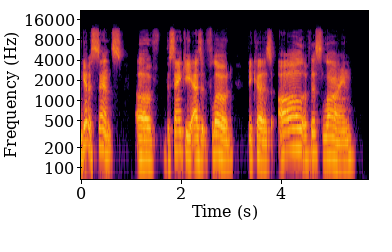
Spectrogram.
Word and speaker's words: Sankey: So they dug what we in Redlands call the Sankey, S-A-N-K-E-Y is largely how locals pronounce it.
